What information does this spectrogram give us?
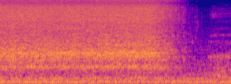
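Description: Water is pumped from a utility truck's tank into a clear bucket, a loud, steady, hissing rush of spray that cuts off abruptly near the end, leaving a low residual hum.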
